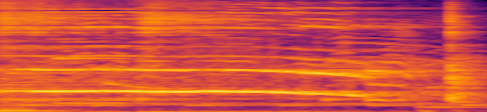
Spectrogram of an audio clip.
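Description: One long high note held steadily by a voice over gamelan accompaniment, sliding down and breaking off just before the end.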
